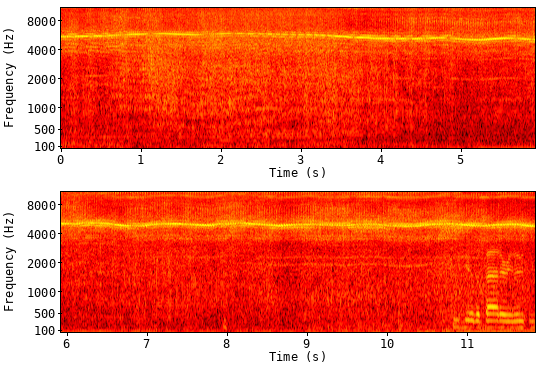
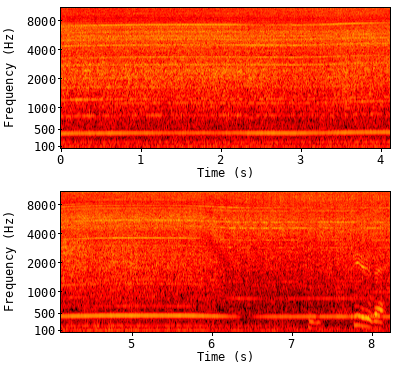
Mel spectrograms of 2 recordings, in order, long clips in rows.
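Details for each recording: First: Trex 450 RC helicopter after crash rebuild with metal head and tail mod: high steady motor whine slowly sinks in pitch during flight as the battery runs down and rotor speed drops. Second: Trex 450 RC helicopter after crash rebuild with metal head, tail mod and gyro raised from 83 to 87, on a fresh battery: strong, steady high hum with a clean even tone, no wavering or rattles. Normal rotor spool-up.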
